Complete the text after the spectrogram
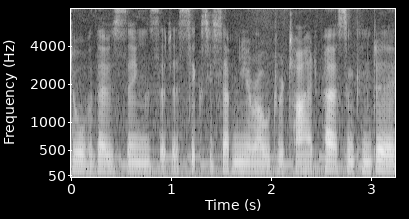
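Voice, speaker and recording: A woman speaks with a southern English accent. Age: 60s. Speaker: patient. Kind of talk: testimony.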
